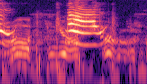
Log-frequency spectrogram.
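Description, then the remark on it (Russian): A person imitates a cat, letting out a few drawn-out, rising and falling meows in a clear voice with short pauses between them. “Я мяукаю.”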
